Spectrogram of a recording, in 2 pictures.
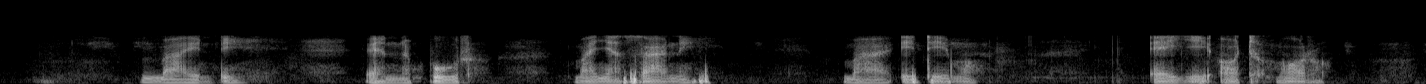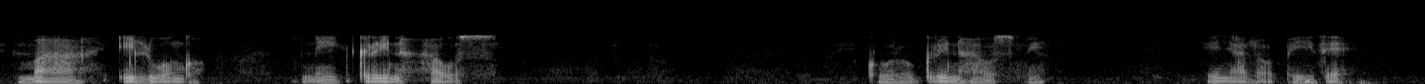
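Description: At 18.78 to 18.82 s there is a short concealed packet loss. About 20 ms of the call arrived too late for the decoder, so the receiver extended the preceding sound to cover the gap before blending back, leaving a brief smear in speech otherwise band-limited below 4 kHz, consistent with G.711 mu-law.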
